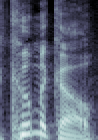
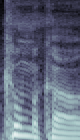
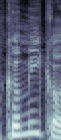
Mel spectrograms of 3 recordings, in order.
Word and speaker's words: Kumiko: It's Kumiko. It's not Kumiko. It's Kumiko. They say it like 22 times.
